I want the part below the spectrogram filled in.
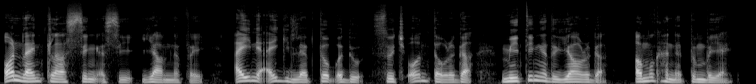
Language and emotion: Manipuri, happy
